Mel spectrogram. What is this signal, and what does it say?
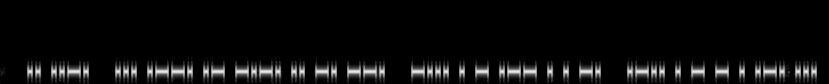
Morse code, heard as a keyed tone, about 30 wpm, 600 Hz. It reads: IF SPACING BETWEEN LETTERS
